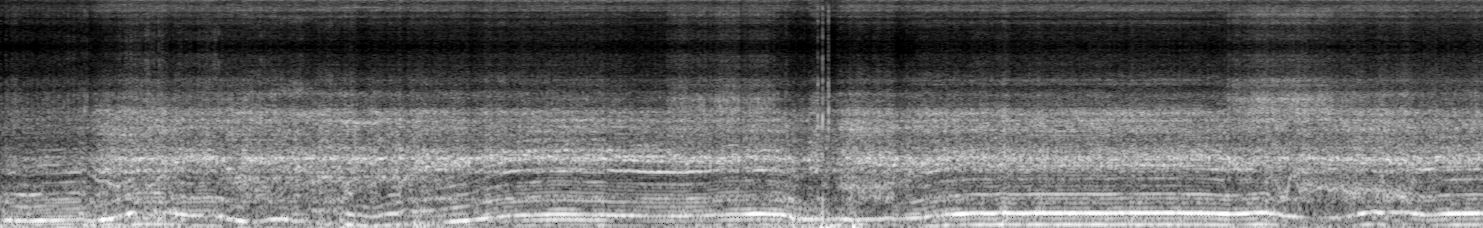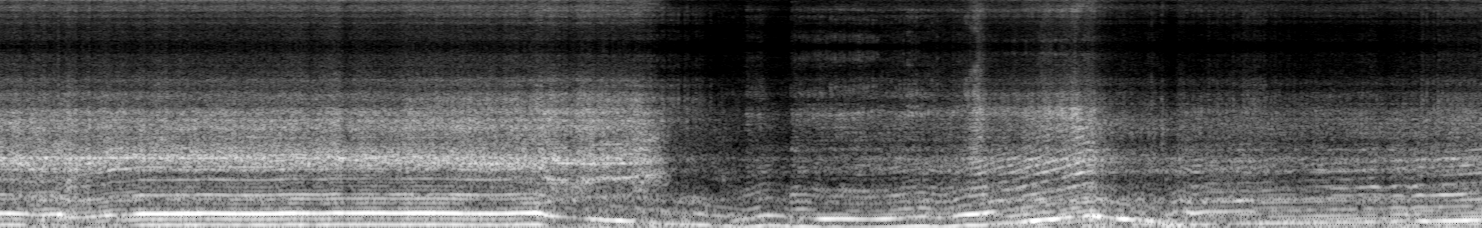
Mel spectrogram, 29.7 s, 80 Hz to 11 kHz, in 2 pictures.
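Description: Nissan 240SX (S13) drift car's engine revving hard, held at high revs for several seconds at a time, easing off and climbing again, with tyres sliding and squealing as the car drifts.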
